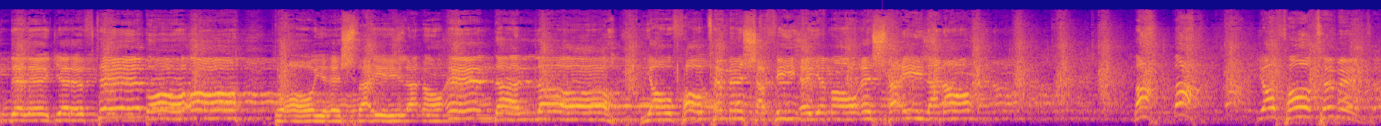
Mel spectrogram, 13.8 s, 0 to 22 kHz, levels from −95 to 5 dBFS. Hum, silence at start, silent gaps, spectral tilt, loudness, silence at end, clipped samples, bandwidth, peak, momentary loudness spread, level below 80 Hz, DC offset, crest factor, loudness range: none; 0 s; none; -2 dB/octave; -12 LUFS; 0 s; under 0.1%; 16 kHz; 0 dBFS; 9 LU; -48 dBFS; under 0.1%; 12 dB; 4 LU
